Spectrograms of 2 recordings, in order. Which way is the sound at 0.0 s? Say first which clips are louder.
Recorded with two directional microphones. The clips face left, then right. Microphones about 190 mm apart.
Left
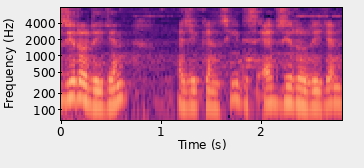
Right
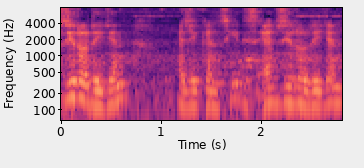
Left 5 dB; 40° left (ahead or behind).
